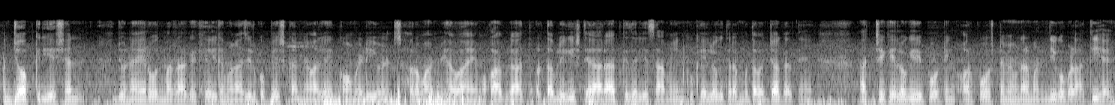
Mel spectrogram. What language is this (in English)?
Urdu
